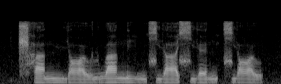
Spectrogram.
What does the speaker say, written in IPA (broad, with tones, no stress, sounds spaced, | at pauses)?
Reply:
ʈ͡ʂʰ a˧˥ n m j ɑ˨˩ ʊ̯ ɻ w a˥ n i˨˩ ŋ ɕ j ä˧˥ ɕ j ɛ˧˥ n t͡ɕ j ɑ˥˩ ʊ̯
